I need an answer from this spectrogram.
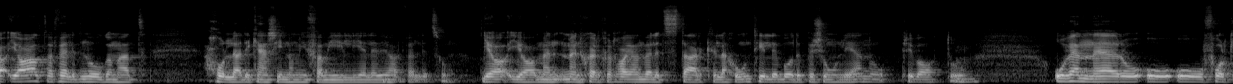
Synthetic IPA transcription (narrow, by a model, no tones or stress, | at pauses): jɑːhaɾalt̪ɪvaʈvɛld̪ɪt̪nuːɡɔmɛat̪ | hɔlːad̪ɛkʰanʂəɪnːɔmːɪnfamɪljɛlːəɾvɪhava̰ʈːvɛ̰ld̪ɪt̪sɔ̰ | jɑːjɑːmɛnmɛnɧɛlvkʰlɑːʈhaɾjaɛnvɛld̪ɪt̪st̪aɾkɾɛlaɧuːnt̪ʰɪld̪ɛboːd̪əpʰæʂuːnlɪɡənɔpʰɾɪvɑːt̪ɔ̰ | ɔvɛnːəɾɔʔɔɔfɔlk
